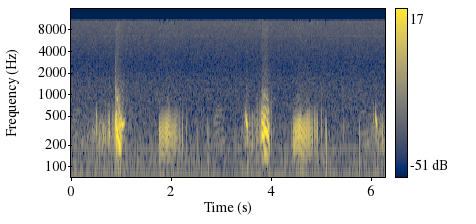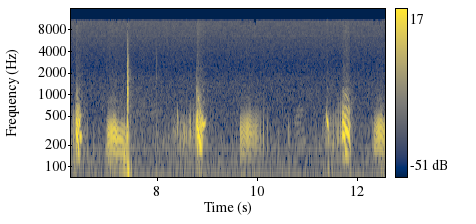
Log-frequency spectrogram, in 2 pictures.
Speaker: Many squawks are inspiratory, but this squawk is both inspiratory and expiratory, louder on inspiration and softer on expiration.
